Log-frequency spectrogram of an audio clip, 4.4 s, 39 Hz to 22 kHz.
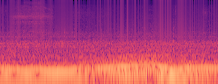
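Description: An Audi R8 engine pulls away in first gear, a deep, close rumble that holds steady and then swells slightly as the car gets moving.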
